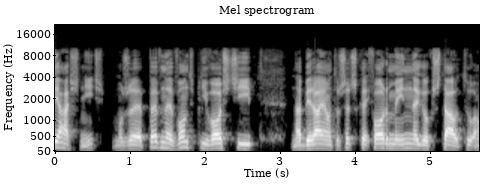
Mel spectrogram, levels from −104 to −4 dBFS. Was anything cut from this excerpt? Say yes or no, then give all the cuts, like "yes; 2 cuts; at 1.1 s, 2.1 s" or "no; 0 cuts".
yes; 1 cut; at 4.2 s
